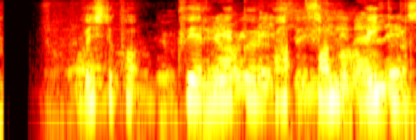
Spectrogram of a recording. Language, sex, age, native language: Icelandic, male, 13, Icelandic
